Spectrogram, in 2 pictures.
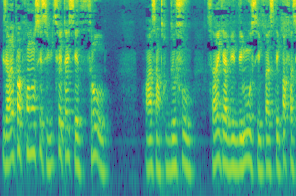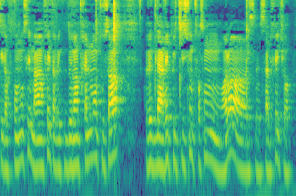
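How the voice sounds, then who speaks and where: Young guy vlogging, mellow, slangy and loose, heavy on fillers. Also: medium pitch, fast. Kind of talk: casual chat to camera.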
